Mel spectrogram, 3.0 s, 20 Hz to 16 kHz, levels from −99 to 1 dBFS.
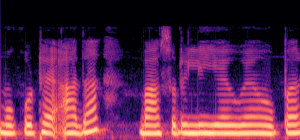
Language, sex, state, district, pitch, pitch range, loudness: Hindi, female, Bihar, West Champaran, 210 Hz, 210-215 Hz, -10 LUFS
